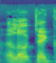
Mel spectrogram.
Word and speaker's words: elote: Alito. Alito. How did I say it? – Elote.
